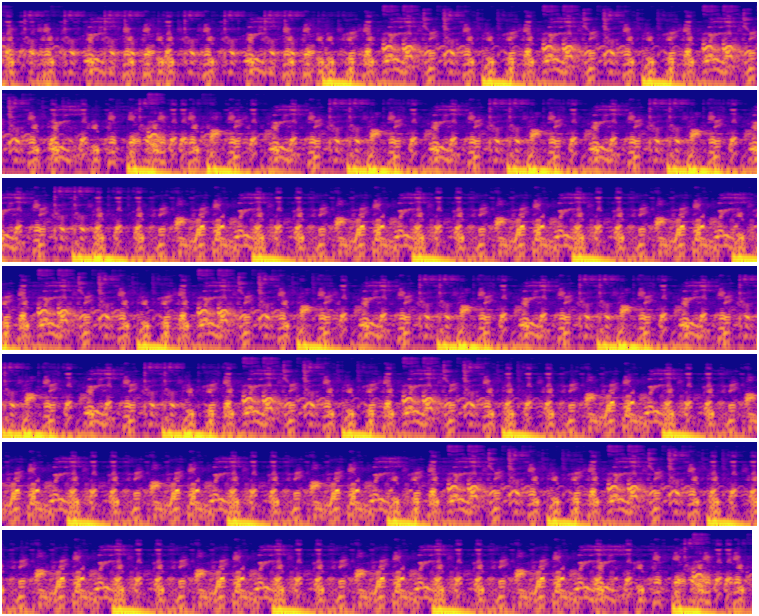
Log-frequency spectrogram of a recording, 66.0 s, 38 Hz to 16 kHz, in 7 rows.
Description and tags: Groovetronix Beatomatic 120 BPM
I created this annoying torture specifically designed to target the human ear drum utilizing the Groovetronix Beatomatic 5000xl.
loop, hip, club, rock, rhythm, bpm, hydrogen, house, jazz, dub, hop, trap, techno, edm, beat, rap, step, Drum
